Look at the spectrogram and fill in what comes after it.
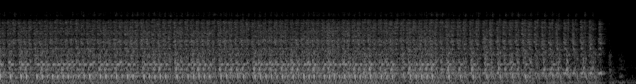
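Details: Generic Trigger SM 50cc two-stroke on a temporary fuel tub with a stiff temporary throttle cable: uneven, rattly buzz with revs creeping up unasked before it cuts out. Owner suspects an air leak, later found around the intake manifold; main and pilot jets were also blocked.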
